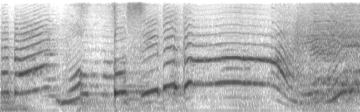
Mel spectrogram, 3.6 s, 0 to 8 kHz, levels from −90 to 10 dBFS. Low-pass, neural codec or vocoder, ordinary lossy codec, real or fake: 7.2 kHz; codec, 16 kHz, 0.5 kbps, X-Codec, HuBERT features, trained on balanced general audio; none; fake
